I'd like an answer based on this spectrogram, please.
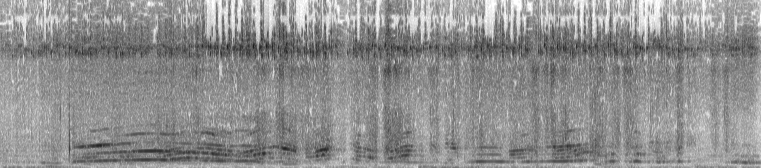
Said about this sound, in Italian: Queste urla che state ascoltando sono di una ragazza che piange e si lamenta perché vuole uscire dalla comunità.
